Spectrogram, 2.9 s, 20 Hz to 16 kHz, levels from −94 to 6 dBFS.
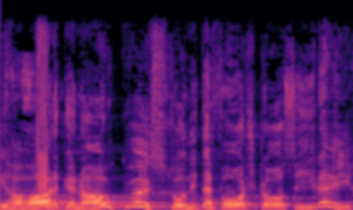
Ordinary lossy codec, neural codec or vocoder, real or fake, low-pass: none; none; real; 14.4 kHz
